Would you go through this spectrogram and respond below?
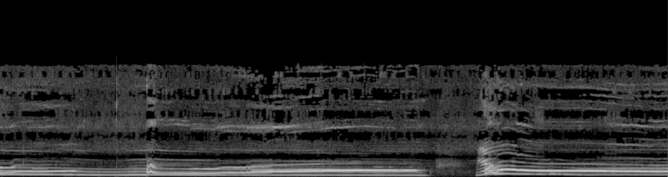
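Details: Dog 'singing' in drawn-out howls: a long note with small upward pitch shifts lasting over five seconds, a brief silence, then another sustained howl.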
